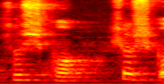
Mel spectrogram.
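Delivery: শুষ্ক said as shush-ko, the ষ and ক run together; slow teacher demo of শুষ্ক; shushko. Shown as a demonstration. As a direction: say শুষ্ক with the ক closing the word cleanly. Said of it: "এর সঠিক উচ্চারণটা হচ্ছে শুষ্ক".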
